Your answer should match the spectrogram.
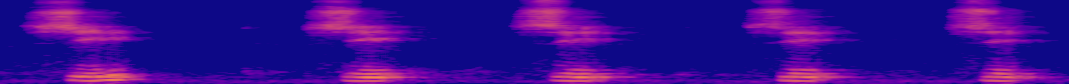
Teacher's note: Japanese do not have a C sound like city or any word like that. They always pronounce it with an H sound. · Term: shi sound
